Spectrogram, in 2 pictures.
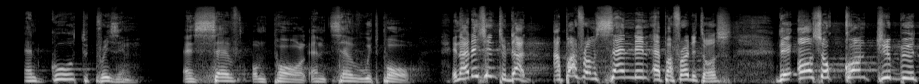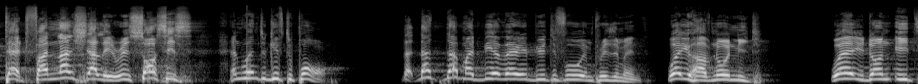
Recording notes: Sermon preached at CBC Shiashie Campus on Sunday January 21, 2024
